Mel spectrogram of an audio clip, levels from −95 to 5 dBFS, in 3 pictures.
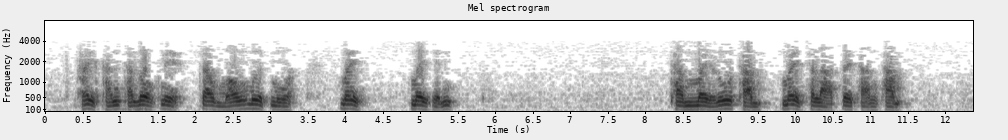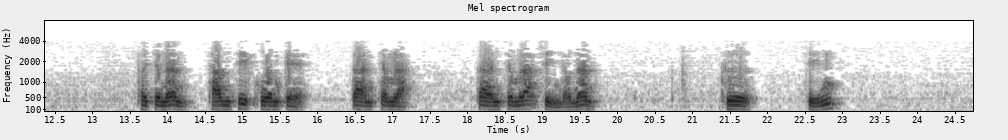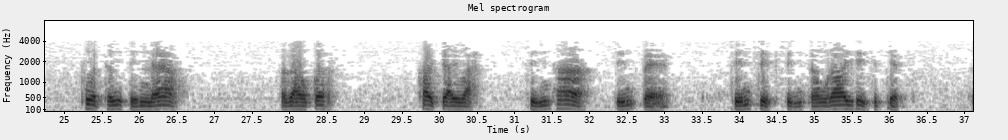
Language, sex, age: Thai, male, 60-79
